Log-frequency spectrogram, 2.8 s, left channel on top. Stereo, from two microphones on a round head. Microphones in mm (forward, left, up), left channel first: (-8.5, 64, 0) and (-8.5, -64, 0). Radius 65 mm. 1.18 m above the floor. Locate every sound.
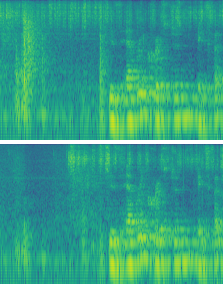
1.4 s a man speaking: 15° right (ahead or behind), 0.7 m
